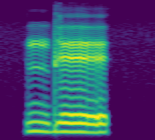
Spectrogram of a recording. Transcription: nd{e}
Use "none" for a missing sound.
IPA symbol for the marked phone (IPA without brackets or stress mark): e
